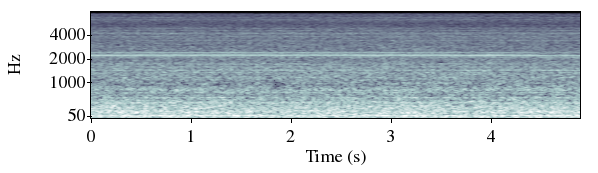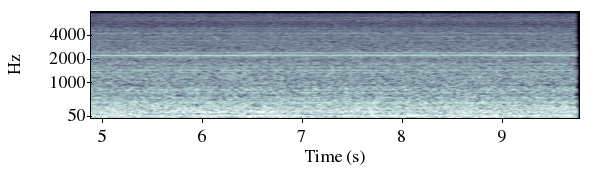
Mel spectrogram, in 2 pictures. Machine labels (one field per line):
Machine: pump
